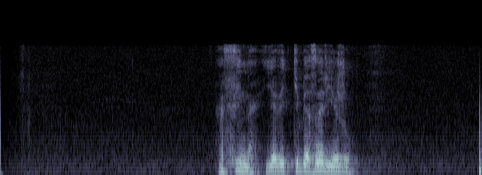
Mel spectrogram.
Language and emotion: Russian, angry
